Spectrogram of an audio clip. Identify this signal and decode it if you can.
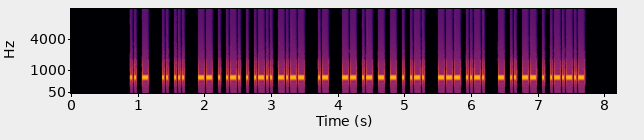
Morse code, heard as a keyed tone, about 40 wpm, 700 Hz. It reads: IT IS MERELY A MATTER OF TIME.
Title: Sentences from Top 1400 Words 40wpm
